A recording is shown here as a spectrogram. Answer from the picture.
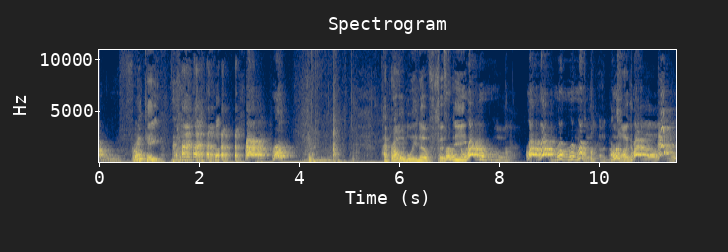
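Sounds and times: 
speech: 0.4 - 2.8, 4.2 - 4.4, 5.8 - 7.5
laughter: 1.4 - 3.0, 9.6 - 10.8
dog barking and yipping excitedly at another dog through a window: 2.9 - 4.0, 6.8 - 11.5.

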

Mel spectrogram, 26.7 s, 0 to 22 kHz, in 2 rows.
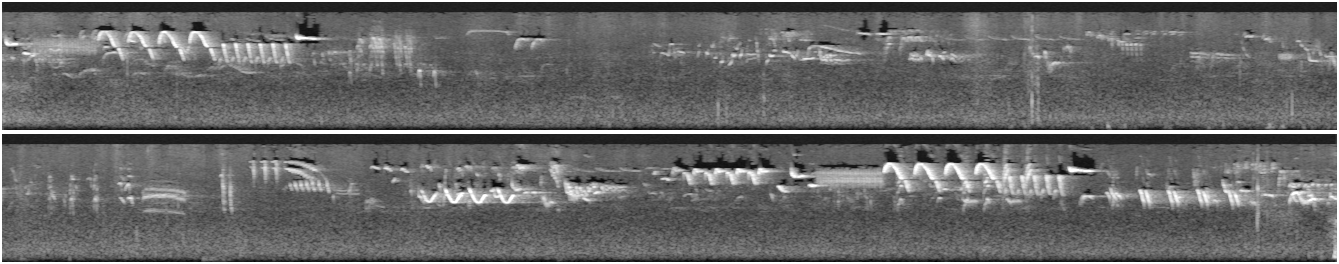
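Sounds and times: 
wren singing rapid high-pitched trills: 0.0 - 5.5, 6.5 - 26.6
faint bird chirps: 0.0 - 26.6
soft outdoor hush: 0.0 - 26.6.

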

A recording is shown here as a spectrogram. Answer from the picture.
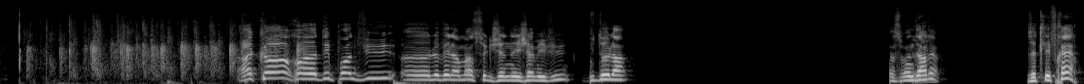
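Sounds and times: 
crowd of people clapping: 0.0 - 3.6
speech: 2.4 - 6.4, 8.9 - 9.5, 10.3 - 10.8.

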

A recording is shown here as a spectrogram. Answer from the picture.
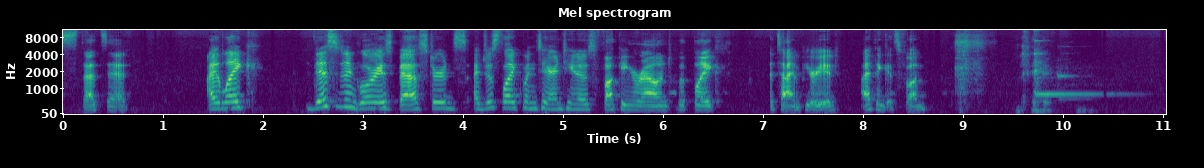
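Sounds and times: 
speech: 0.2 - 0.8, 1.4 - 10.3
doorbell chiming: 9.7 - 10.9.

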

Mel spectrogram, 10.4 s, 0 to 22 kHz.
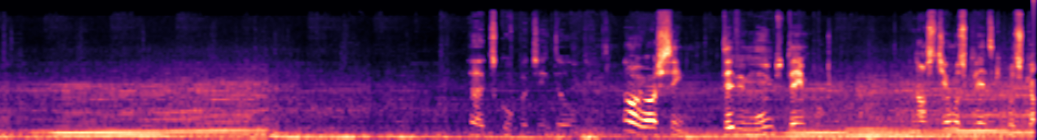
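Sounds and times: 
car engine revving: 0.0 - 10.3
speech: 4.8 - 10.3.

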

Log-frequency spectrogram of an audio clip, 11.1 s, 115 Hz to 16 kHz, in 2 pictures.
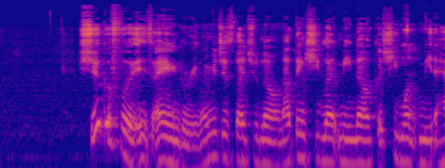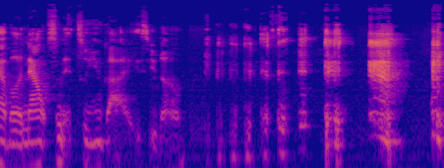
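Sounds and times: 
speech: 1.0 - 11.1
person clearing throat with harsh rasps: 8.5 - 11.1.

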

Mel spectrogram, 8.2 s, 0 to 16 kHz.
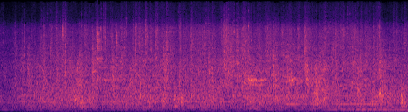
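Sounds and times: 
sharp crackles and clanks: 0.0 - 8.1
dense continuous grinding roar: 4.7 - 8.1.

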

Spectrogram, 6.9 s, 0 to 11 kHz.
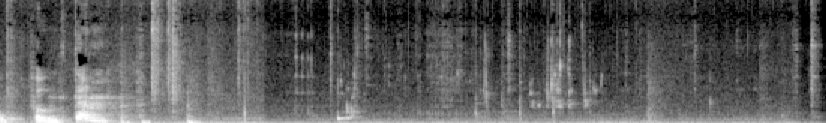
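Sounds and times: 
speech: 0.0 - 1.2
milk and cream poured into a saucepan: 2.7 - 6.0.

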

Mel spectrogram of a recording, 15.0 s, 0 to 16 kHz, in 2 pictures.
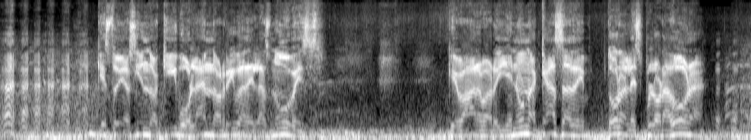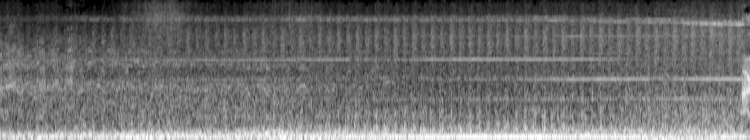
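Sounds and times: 
laughter: 0.0 - 1.6, 7.0 - 11.1
helicopter rotor noise: 0.0 - 15.0
speech: 0.2 - 3.4, 4.5 - 7.7.

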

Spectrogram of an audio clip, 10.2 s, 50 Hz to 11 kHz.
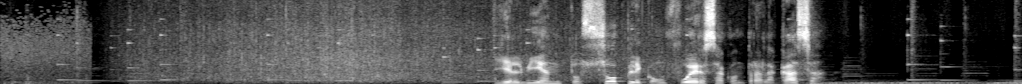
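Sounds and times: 
steady rushing water: 0.0 - 8.1
speech: 5.0 - 8.5.

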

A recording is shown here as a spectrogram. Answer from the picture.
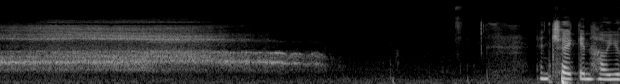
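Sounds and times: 
deep slow breath during a guided breathing exercise: 0.0 - 3.6, 4.8 - 5.4
speech: 5.4 - 6.2.

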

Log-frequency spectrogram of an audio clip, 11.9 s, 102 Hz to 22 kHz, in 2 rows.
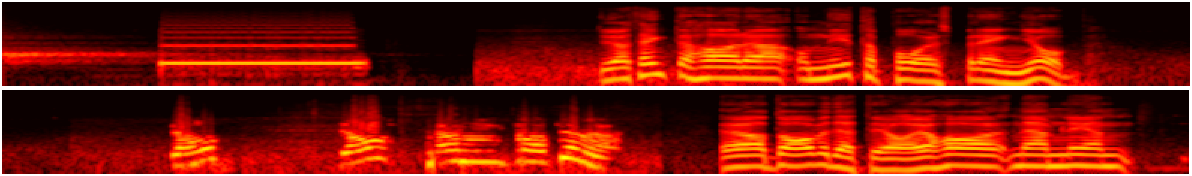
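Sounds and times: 
ringback tone on an outgoing telephone call: 0.8 - 1.8
speech: 3.0 - 5.5, 6.8 - 11.7.

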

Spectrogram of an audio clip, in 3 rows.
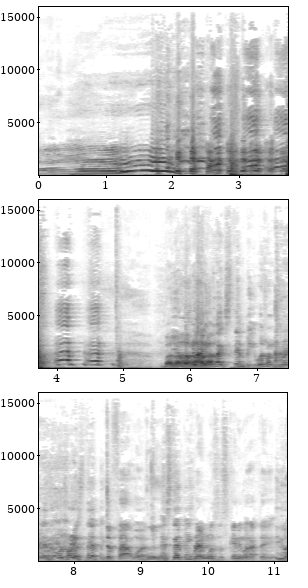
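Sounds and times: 
person imitating a cow mooing: 0.0 - 2.1
laughter: 1.5 - 5.2, 7.0 - 8.5
speech: 2.0 - 4.7, 5.6 - 11.1.

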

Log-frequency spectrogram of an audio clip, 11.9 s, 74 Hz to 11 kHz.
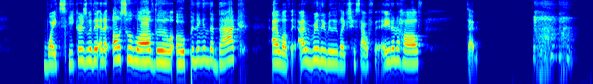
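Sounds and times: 
speech: 0.9 - 8.6, 9.3 - 9.6, 10.7 - 11.5
harsh coughs: 10.7 - 11.6.

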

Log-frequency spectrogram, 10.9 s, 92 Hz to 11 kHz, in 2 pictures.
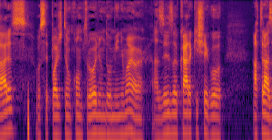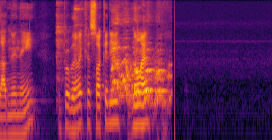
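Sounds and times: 
speech: 0.0 - 8.7
dog barking: 7.7 - 9.0.

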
